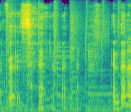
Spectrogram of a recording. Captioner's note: laughs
